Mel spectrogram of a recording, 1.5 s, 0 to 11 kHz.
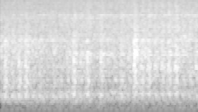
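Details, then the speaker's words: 2006 Mazda 3 2.3 L engine at idle, Steelman listening-tool microphone on the bottom end: four sharp metallic knocks per 720° of crank rotation, much louder at 2500 rpm, nothing from the top microphone; bottom-end rod knock. "at the idle actually um we can clearly see we have four four knocks taking place and it's coming from the bottom"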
